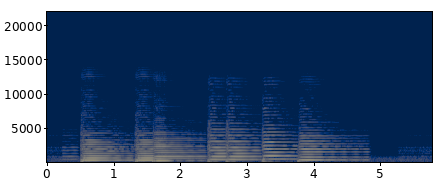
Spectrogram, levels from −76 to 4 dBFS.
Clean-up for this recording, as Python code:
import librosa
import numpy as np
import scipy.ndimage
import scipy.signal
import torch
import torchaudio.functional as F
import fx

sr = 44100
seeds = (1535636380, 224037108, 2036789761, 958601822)

y = fx.noise_reduce(x, sr, print_start_s=4.84, print_end_s=5.34, reduce_db=20.0)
